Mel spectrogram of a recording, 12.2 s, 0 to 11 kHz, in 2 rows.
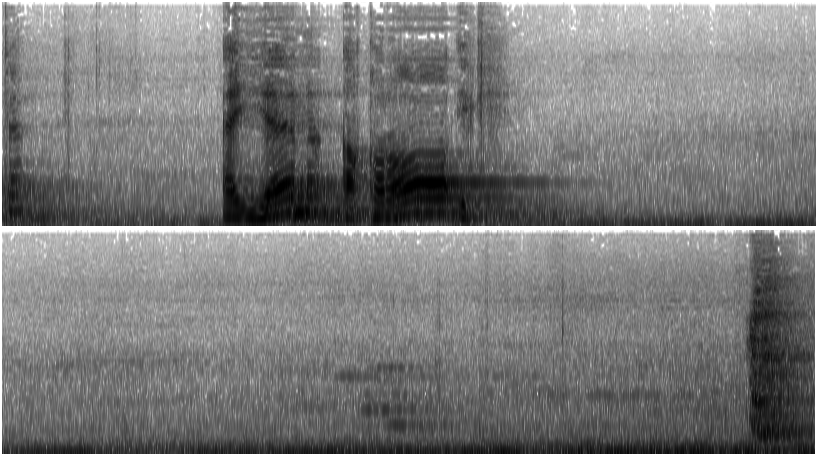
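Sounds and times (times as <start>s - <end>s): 
speech: 0.0s - 0.6s, 1.6s - 3.7s
audience member sneezing during a lecture: 11.7s - 12.1s.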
